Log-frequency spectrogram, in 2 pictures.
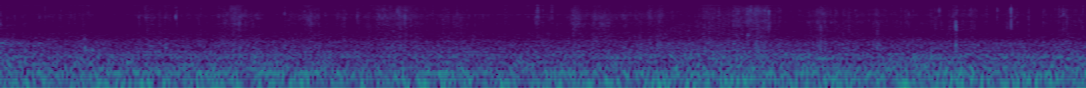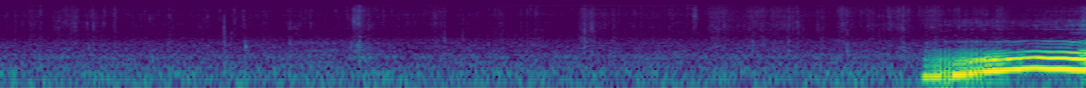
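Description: Faint crinkling of plastic wrap, with a few light clicks, as a wrapped camera is pushed and worked down into a machined aluminum case, over a faint low steady hum.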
